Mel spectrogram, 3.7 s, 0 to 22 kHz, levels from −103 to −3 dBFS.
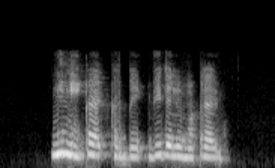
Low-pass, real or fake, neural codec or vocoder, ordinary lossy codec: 7.2 kHz; fake; codec, 44.1 kHz, 1.7 kbps, Pupu-Codec; none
